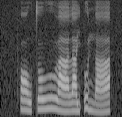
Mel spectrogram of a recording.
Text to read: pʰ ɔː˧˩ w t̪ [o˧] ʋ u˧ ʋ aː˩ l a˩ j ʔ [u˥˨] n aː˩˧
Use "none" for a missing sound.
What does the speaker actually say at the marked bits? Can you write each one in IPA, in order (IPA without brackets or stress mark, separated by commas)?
o˧, u˥˨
